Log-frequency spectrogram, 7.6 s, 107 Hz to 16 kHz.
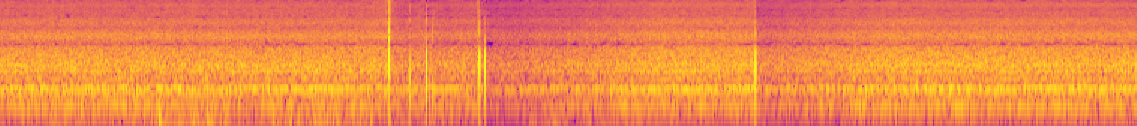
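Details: Swarming honey bees relocating from old hive to new one near a NE Portland home in 2018; constant droning buzz of many insects interrupted by a few sharp clicks or knocks midway and near the end.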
